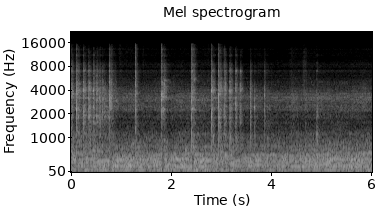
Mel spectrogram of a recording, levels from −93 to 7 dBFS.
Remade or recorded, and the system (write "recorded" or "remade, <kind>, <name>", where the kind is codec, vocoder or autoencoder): remade, codec, SNAC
